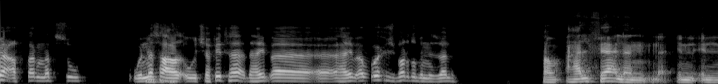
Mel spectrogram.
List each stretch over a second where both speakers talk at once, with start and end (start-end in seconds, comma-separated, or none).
none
